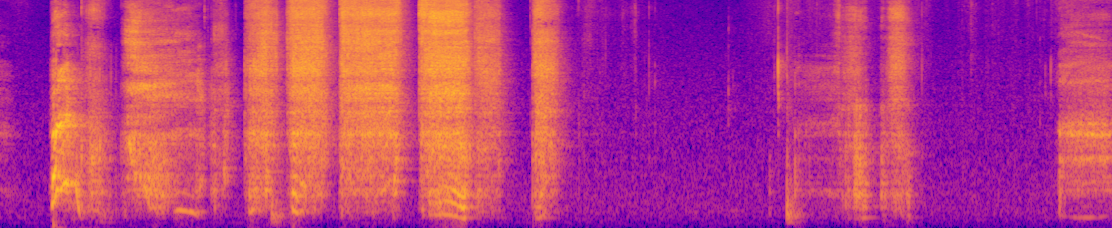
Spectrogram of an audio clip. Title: Woman sneezes a lot and blowing her nose in handkerchief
